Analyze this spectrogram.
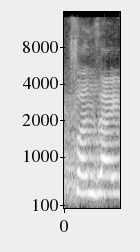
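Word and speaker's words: fungi: ठीक है, अगर प्लूरल में जब हम प्रोनाउंस करते हैं तो क्या बोलते हैं? फंजाई बोलते हैं.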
